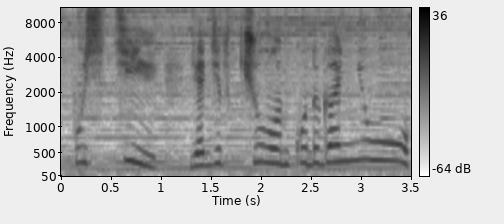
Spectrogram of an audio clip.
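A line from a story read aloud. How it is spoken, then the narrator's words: Pleading. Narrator (Russian): взмолилась к лешему кикимора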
